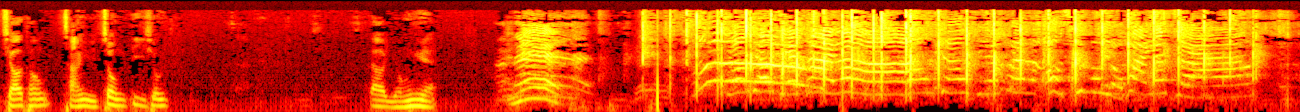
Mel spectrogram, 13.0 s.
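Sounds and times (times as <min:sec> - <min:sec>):
speech: 0:00.0 - 0:01.8, 0:03.7 - 0:04.4, 0:05.0 - 0:05.8
audience clapping hands: 0:06.4 - 0:12.9.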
